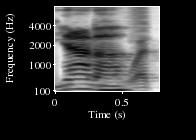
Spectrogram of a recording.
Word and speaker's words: Jana: that thank you yeah even even uh janna i i miss pronounce her name is actually jana yeah being from the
